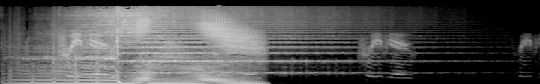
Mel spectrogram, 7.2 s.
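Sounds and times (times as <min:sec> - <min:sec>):
bass tricks stinger: 0:00.0 - 0:03.6.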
